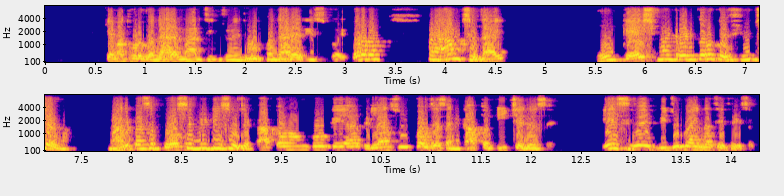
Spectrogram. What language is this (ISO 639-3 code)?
guj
